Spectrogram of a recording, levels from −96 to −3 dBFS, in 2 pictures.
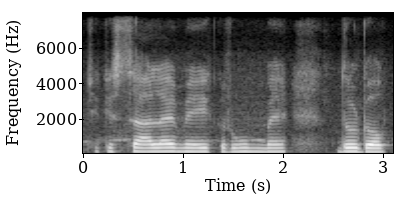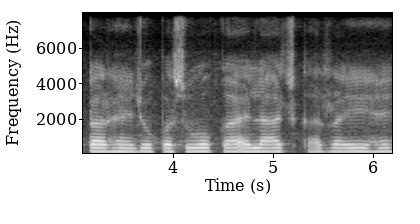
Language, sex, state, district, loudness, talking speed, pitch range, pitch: Hindi, female, Uttar Pradesh, Jyotiba Phule Nagar, -17 LUFS, 135 wpm, 195-200 Hz, 195 Hz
